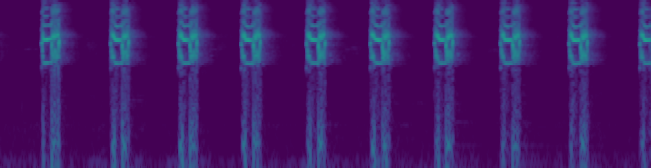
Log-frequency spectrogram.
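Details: Lovebird calling companions with harsh, buzzy high squawks, each short and loud, repeated at a regular pace of about one every two-thirds of a second in a quiet room.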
